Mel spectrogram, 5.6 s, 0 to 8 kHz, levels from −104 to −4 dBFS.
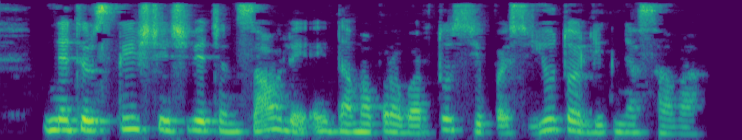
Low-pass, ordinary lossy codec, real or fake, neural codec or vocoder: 7.2 kHz; MP3, 48 kbps; real; none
